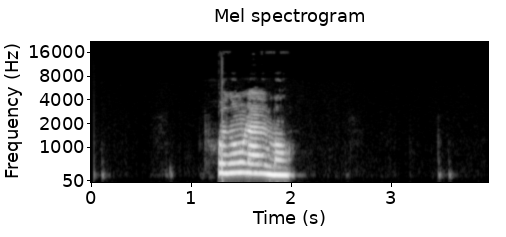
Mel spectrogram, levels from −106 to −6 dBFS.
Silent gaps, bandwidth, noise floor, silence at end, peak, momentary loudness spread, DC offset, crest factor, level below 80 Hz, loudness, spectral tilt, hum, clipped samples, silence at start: none; 5.6 kHz; -90 dBFS; 2 s; -4 dBFS; 8 LU; under 0.1%; 18 dB; -68 dBFS; -17 LUFS; -9 dB/octave; none; under 0.1%; 1.25 s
